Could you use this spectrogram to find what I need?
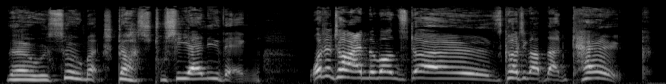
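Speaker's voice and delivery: loud, slow lion complaint; loud impatient lion; impatient grumble. Acted. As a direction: grumble loudly.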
